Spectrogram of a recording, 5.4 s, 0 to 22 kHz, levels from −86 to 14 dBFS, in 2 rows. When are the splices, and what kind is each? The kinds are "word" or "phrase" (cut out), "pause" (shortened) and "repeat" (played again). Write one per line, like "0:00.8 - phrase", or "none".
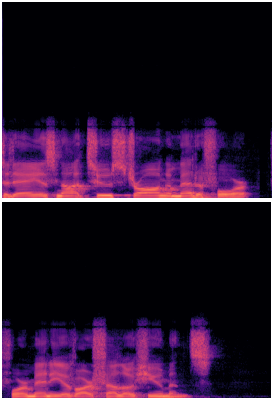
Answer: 0:02.6 - pause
